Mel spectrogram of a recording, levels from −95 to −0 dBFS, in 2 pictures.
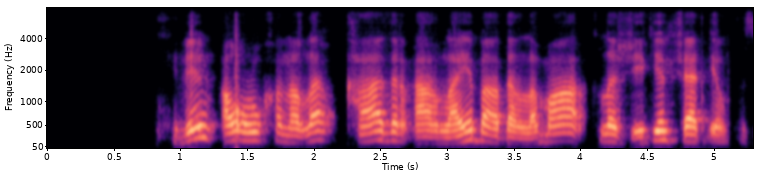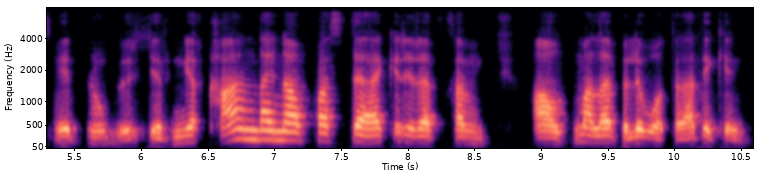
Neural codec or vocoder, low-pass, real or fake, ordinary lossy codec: codec, 24 kHz, 0.9 kbps, WavTokenizer, small release; 7.2 kHz; fake; none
